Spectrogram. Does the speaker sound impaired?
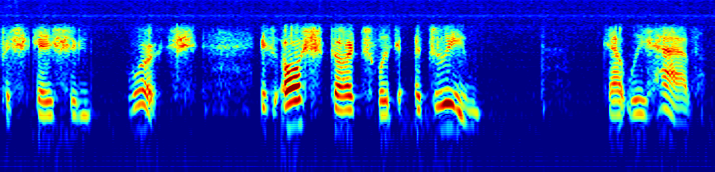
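Yes: tongue cancer; stage 4 tongue cancer, chronic sore throat symptom, Dr. Oxford removed three quarters of tongue, two surgeries; speaking and eating again after surgery; could not speak, swallow or eat after surgery, feeding tube, now speaks pretty clearly.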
